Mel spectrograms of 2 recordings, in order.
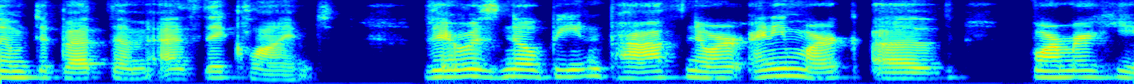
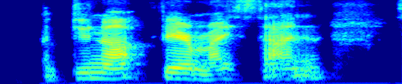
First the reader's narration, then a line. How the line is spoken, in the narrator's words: said the Bodavista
